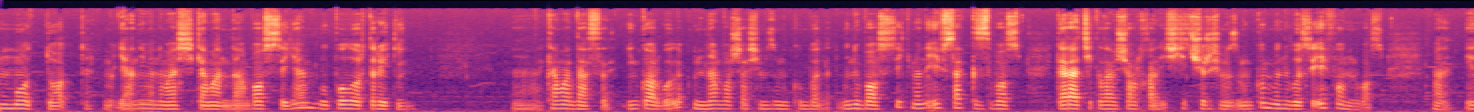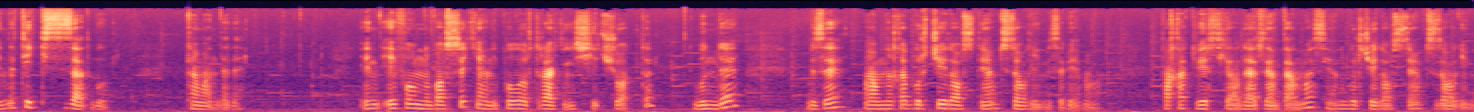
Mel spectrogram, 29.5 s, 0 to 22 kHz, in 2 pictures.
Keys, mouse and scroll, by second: 7.1 click, 19.1 F10.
